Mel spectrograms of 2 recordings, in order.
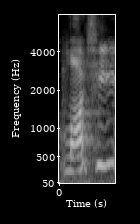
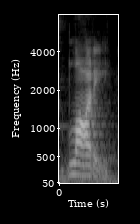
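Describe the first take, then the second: First: The middle consonant sounds like a crisp T. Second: The middle consonant sounds like a soft D. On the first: "everybody else says it Lottie" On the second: "it sounds like I'm saying it with D's"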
